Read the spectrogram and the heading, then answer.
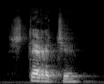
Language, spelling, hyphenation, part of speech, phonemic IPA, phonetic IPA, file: Dutch, sterretje, ster‧re‧tje, noun, /ˈstɛ.rə.tjə/, [ˈstɛ.rə.tjə], Nl-sterretje.ogg
- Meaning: 1. diminutive of ster 2. asterisk (*) 3. sparkler (type of firework)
